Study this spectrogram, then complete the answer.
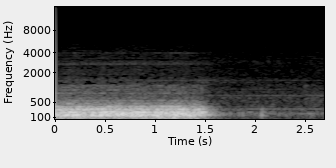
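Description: Fingers rub and bump against a microphone up close.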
